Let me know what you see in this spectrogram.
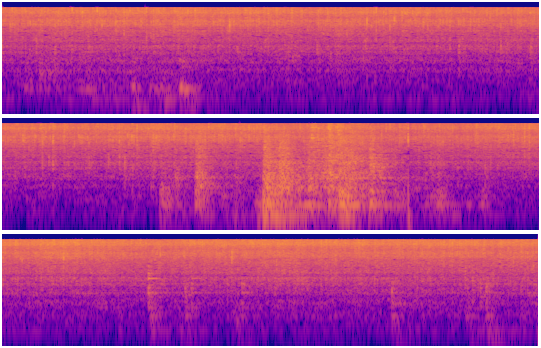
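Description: Stuffed chicken paupiette and chopped shallot sizzling in oil and butter in a frying pan, browning. A louder burst of noise lasts about a second around the middle, and a wooden spatula stirs the pan near the end.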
